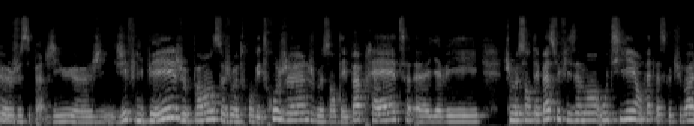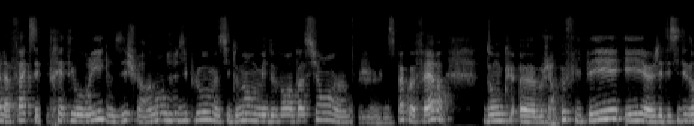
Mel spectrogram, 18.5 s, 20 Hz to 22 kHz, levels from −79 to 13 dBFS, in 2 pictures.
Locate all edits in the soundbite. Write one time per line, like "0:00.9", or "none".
0:10.7
0:14.0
